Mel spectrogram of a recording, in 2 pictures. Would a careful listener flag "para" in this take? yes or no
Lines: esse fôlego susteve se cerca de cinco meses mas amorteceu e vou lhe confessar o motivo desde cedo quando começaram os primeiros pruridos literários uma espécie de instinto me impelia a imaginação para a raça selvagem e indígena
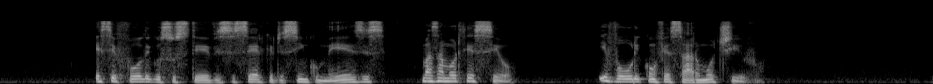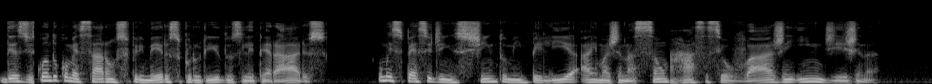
yes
